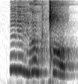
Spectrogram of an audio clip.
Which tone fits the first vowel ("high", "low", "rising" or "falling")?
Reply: falling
